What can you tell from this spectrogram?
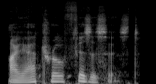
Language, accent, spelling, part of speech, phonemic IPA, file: English, US, iatrophysicist, noun, /aɪˌæt.ɹoʊˈfɪz.ə.sɪst/, En-us-iatrophysicist.ogg
- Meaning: A physician who was a follower of iatrophysics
